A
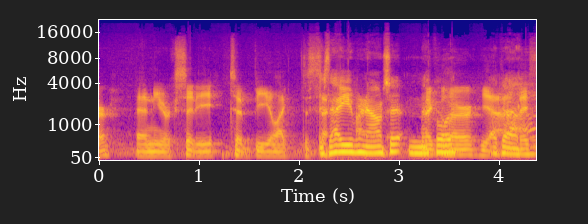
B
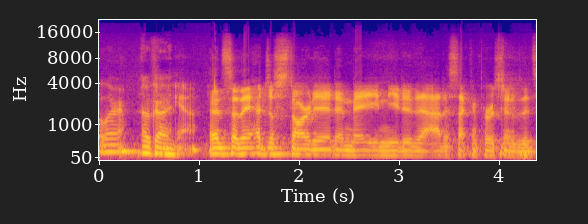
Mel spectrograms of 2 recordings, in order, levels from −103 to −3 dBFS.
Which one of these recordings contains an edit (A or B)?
A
